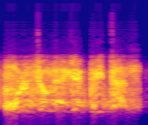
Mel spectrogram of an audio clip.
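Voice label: Korean right wing mood med, speech; War Thunder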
